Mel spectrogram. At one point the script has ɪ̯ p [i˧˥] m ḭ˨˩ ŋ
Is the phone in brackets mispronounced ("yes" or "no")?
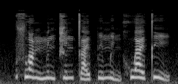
no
